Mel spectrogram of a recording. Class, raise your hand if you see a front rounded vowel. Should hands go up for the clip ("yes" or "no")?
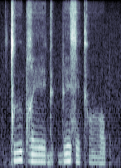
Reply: yes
